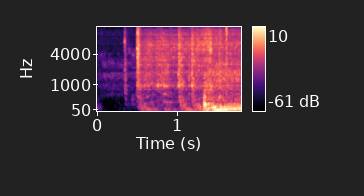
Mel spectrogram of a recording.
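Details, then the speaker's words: Chevy Colorado after Passlock no-start: a couple of quick cranks, then it fires and settles into a deep, steady idle; normal engine start. "now it starts that's the guy we're looking for right there"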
